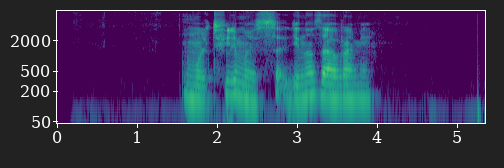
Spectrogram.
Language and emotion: Russian, neutral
